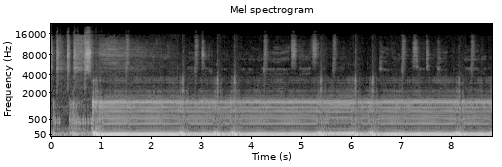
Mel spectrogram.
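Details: Cheapest pair of Harmony HA-RD12 12-inch subwoofers in a car, in a box with a tiny port: deep bass thumps carry a gritty, scratchy rasp instead of a clean tone. Both subs' voice coils are rubbing.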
